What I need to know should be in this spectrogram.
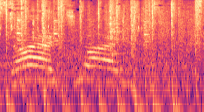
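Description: A rifle fires in quick shots.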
